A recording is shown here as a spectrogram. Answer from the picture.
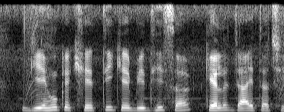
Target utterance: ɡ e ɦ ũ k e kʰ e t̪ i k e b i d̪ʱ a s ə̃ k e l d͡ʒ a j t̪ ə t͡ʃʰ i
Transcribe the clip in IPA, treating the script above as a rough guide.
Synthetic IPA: ɡ e ɦ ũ k e kʰ e t̪ i k e b i d̪ʱ i s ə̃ k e l d͡ʒ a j t̪ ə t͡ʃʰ i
